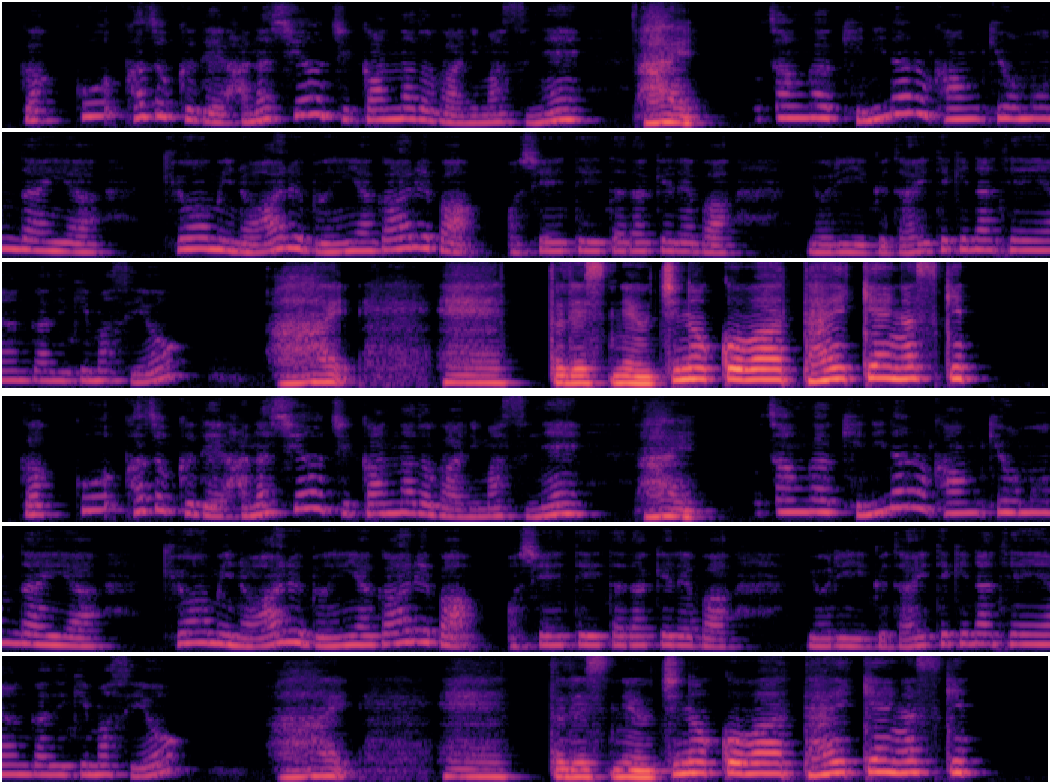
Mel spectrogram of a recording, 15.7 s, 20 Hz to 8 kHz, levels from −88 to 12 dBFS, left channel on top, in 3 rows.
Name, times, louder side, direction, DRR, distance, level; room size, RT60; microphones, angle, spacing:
voice 1, 0.1-2.9 3.8-5.7 6.0-11.3, left 1 dB, 20° right, 1.0 m, -36 dB
voice 2, 11.8-15.3, left 4 dB, 50° left, 0.3 m, -24 dB
4.5 x 2.1 x 2.2 m
head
